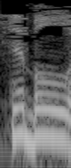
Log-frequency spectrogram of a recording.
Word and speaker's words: Cybele: Some would say Sybil or whatever, but the pronunciation given by Wikipedia was Cybele.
